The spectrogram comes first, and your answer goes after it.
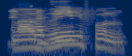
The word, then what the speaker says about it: نظيف: এবার ছোট, صغير صغير কবিরুন সগীরুন বড়, كبير কাবিরুন কাবীরুন পরিষ্কার, نظيف نظيف নাযীফুন জকে যত হালকা করে উচ্চারণ করে, নাযীফুন। نظيف নাযীফুন একটু শক্ত হলে কিন্তু জিম হয়ে যাবে, ঠিক আছে।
